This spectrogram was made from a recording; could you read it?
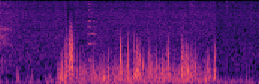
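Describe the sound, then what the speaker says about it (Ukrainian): Loud, close wind buffets the microphone outdoors during metal detecting in Ukraine, in rough rumbling gusts, a low distorted roar that swells and churns throughout. "Вітер дує, вибачте, нічого не зробиш."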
